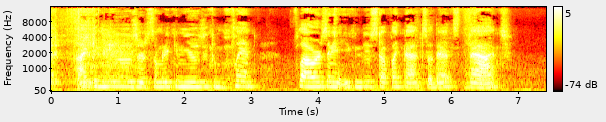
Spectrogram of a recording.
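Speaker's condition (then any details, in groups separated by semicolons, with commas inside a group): Cerebral palsy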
